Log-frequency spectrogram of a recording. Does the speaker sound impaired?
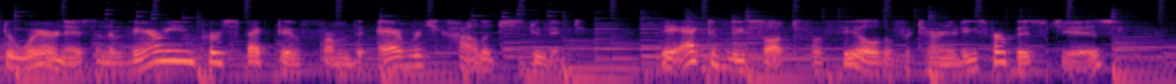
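No.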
